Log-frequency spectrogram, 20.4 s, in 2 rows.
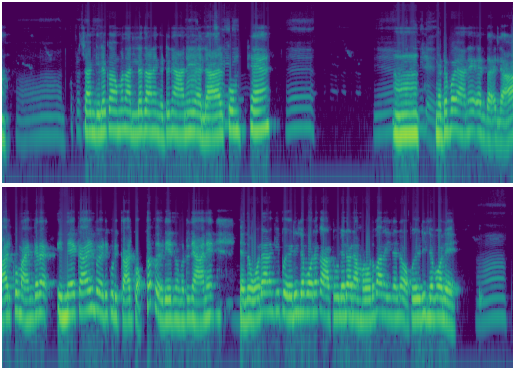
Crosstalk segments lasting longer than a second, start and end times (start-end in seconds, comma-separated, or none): none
